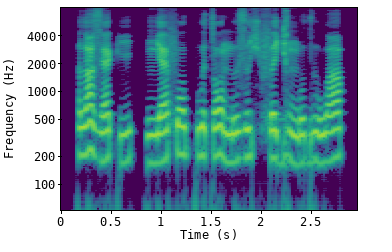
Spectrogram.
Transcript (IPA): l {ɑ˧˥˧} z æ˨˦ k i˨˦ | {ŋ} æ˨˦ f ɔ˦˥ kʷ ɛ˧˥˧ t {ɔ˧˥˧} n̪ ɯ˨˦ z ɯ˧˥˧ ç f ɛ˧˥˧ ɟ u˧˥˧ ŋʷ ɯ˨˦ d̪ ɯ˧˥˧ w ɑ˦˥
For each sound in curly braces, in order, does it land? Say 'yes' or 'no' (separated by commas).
yes, no, yes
